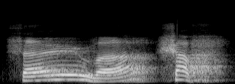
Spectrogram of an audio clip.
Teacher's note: বিসর্গের পরের পরের বর্ণটি আমি দুবার উচ্চারণ করলাম। ছন্দের গঠন অনুসারে অনুষ্ঠ ছন্দ হলে এক থেকে সাত অক্ষরের মধ্যে যদি বিসর্গ থাকে সেক্ষেত্রে পরের ব্যঞ্জনটি দুবার উচ্চারিত হবে।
